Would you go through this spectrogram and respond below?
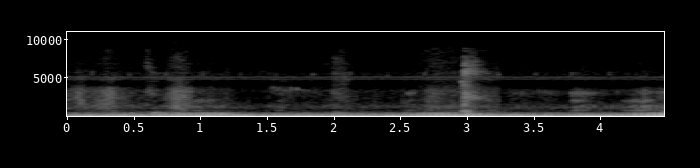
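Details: Petted stray cat on a Japanese cat island purring, a dense low throbbing hum in rhythmic breath swells, with rustling of fur and hands and a few soft taps.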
